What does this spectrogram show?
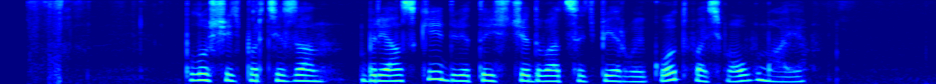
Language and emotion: Russian, neutral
